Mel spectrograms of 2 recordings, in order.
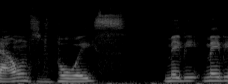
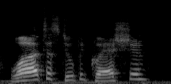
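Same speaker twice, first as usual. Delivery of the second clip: put-on Jamaican-accented delivery; 4 semitones higher, 4 dB louder than usual. Trying out voices for a character, in a jamaican accent.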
